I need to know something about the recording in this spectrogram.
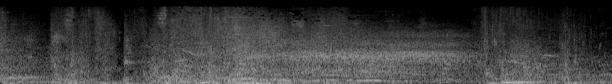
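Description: Fantasy spell effects whoosh and crackle in a video game battle.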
